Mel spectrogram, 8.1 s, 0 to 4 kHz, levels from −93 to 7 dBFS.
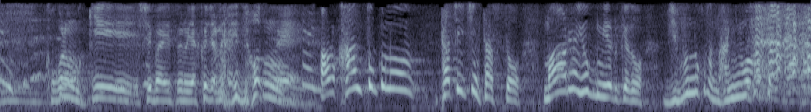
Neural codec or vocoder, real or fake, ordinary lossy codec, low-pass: none; real; MP3, 24 kbps; 3.6 kHz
